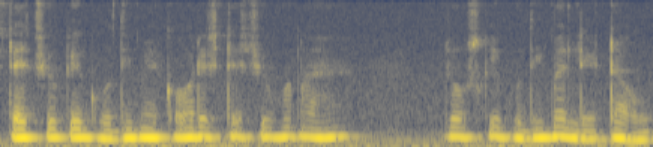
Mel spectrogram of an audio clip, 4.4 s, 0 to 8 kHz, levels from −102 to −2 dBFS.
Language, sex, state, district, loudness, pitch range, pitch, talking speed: Hindi, male, Chhattisgarh, Korba, -14 LUFS, 130-140 Hz, 135 Hz, 95 wpm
